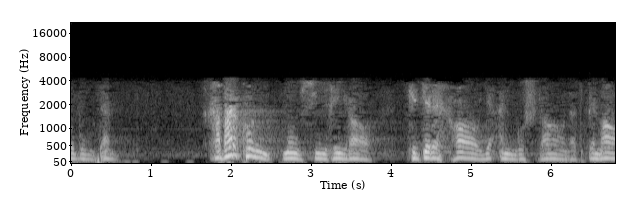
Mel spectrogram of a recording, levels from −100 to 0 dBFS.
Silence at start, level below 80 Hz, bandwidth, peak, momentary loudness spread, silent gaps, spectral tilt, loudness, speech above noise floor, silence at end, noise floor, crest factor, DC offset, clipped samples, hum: 0 s; -54 dBFS; 4.4 kHz; -4 dBFS; 14 LU; none; -11 dB/octave; -26 LUFS; 34 dB; 0 s; -60 dBFS; 22 dB; under 0.1%; under 0.1%; none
